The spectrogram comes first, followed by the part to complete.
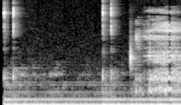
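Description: Faint computer mouse clicks: two quick double-clicks about a second and a quarter apart, over a low steady hum.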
